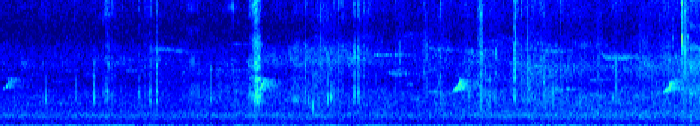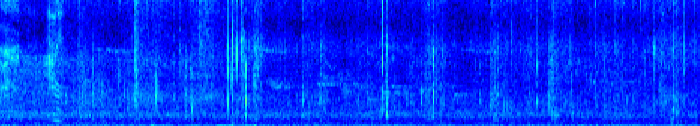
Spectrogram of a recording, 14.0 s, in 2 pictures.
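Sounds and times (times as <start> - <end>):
faint bird calls: 4.4 - 11.7.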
